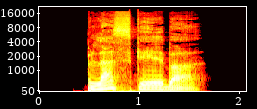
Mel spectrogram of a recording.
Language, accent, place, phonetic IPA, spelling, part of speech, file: German, Germany, Berlin, [ˈblasˌɡɛlbɐ], blassgelber, adjective, De-blassgelber.ogg
- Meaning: inflection of blassgelb: 1. strong/mixed nominative masculine singular 2. strong genitive/dative feminine singular 3. strong genitive plural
